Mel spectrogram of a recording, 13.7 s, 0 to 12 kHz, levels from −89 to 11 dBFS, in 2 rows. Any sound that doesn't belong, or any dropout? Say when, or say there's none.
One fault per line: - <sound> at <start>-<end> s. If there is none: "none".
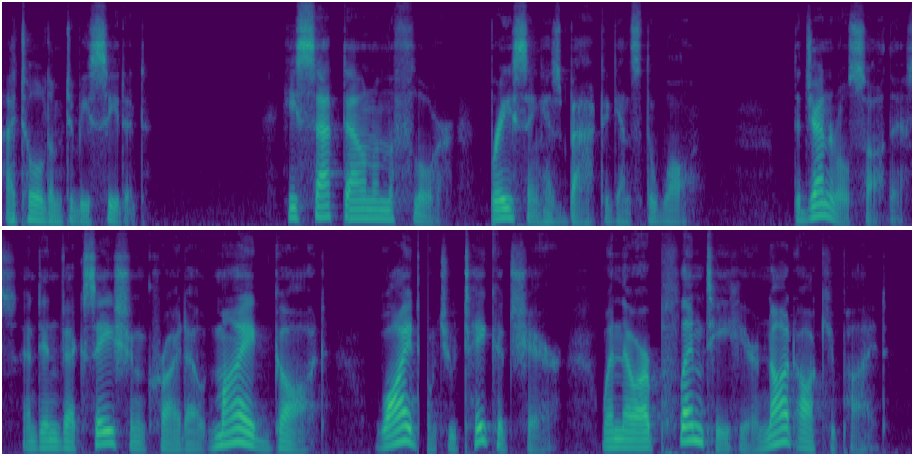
- dropout at 9.9-10.0 s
